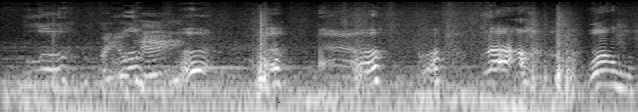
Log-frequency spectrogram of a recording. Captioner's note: daughter grunting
